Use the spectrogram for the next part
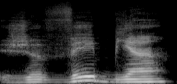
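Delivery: teacher modelling the answer to the class, slow and clear; slow French demo. Shown as a demonstration. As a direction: spell it out slowly with your voice, "Je vais bien". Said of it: "they would say".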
